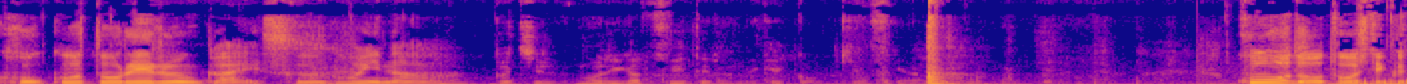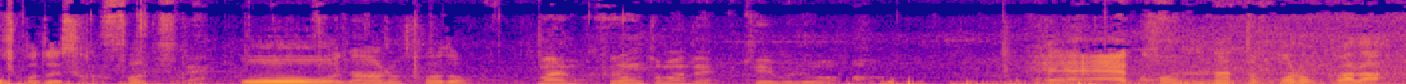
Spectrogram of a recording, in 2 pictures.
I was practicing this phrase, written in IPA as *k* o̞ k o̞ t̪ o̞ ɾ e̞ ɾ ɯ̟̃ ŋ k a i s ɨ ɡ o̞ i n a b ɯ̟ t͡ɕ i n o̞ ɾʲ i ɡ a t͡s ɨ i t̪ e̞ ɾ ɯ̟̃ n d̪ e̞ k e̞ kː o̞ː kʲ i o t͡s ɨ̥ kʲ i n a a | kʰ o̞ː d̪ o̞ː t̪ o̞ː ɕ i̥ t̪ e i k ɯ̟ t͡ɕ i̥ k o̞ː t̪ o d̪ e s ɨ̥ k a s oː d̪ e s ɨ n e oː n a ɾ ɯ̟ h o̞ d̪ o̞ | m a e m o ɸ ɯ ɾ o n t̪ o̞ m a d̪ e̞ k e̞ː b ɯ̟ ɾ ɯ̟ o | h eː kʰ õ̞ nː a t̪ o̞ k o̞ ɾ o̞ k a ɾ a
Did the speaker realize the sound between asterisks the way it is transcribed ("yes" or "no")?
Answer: no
